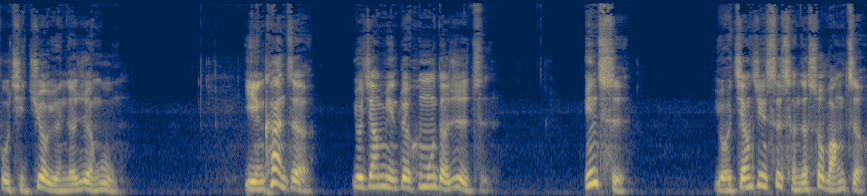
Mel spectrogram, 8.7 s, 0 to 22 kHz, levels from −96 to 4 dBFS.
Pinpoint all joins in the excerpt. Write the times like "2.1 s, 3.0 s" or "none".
4.2 s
